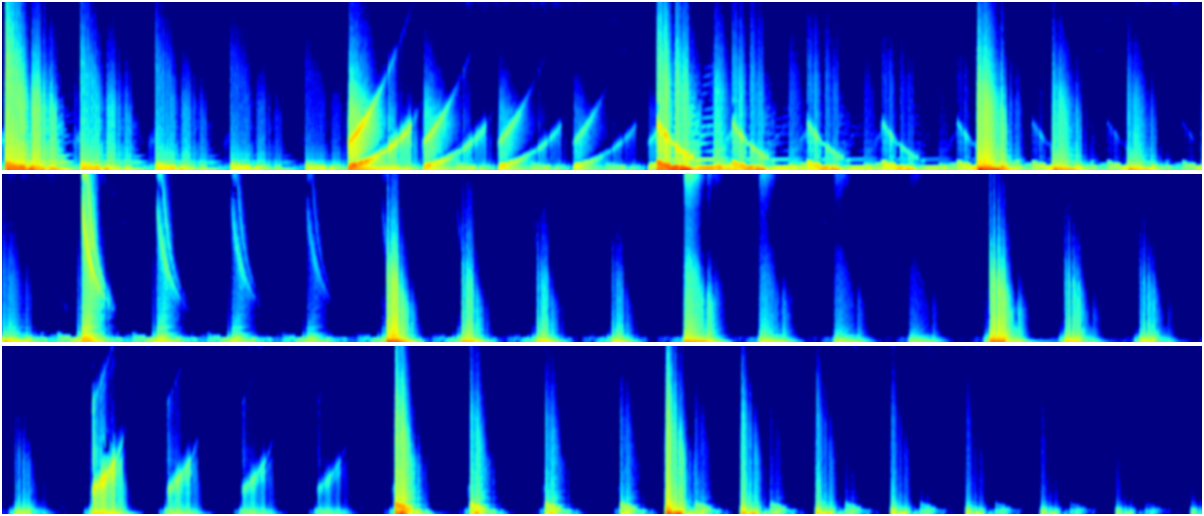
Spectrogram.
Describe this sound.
Sci-fi Bounce
I imagine a sci-fi space frog jumping around. Good luck with that thought.
bladerunner, boing, bounce, delay, fiction, freaky, frog, funny, jump, science, scifi, sound, spring, strange, stranger, things, weird, wobble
